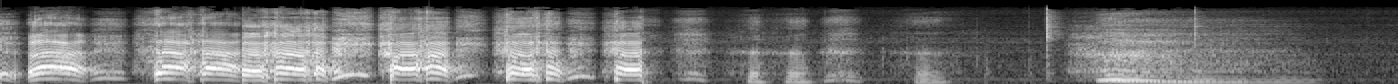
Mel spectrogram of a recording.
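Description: A teenage boy laughing in quick rising-and-falling bursts, about three a second, which grow fainter after about three seconds; near the end the laughter trails off into a long breath of voice falling in pitch.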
